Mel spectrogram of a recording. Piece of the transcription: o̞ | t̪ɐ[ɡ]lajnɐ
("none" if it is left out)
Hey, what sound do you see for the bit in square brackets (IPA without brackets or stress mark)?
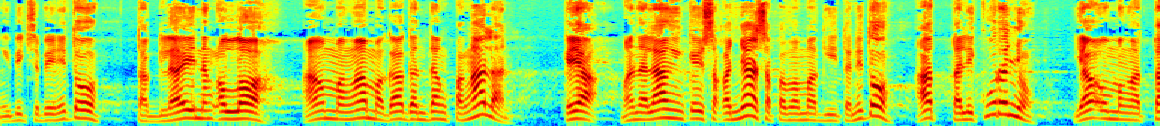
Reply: ɡ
